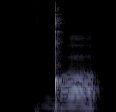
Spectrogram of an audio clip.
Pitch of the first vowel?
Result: falling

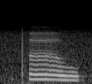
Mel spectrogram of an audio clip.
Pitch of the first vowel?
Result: falling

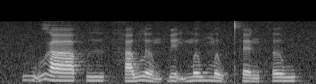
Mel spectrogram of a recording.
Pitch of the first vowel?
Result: rising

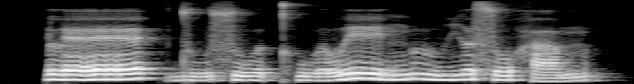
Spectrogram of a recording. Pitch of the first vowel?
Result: rising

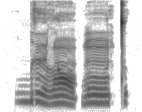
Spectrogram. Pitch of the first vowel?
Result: falling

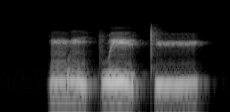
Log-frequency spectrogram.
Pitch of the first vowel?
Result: falling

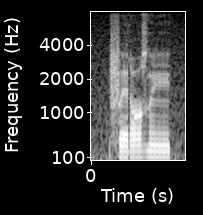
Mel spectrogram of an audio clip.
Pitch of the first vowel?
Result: low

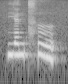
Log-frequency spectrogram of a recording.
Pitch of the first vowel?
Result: high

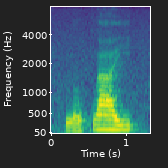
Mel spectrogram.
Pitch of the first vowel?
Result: low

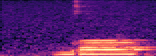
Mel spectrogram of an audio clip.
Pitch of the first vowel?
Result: high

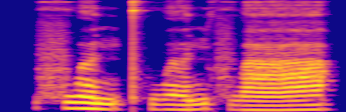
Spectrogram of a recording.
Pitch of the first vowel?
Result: falling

